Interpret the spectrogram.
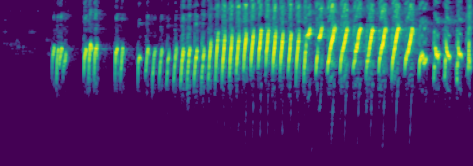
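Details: Horsfield's bush lark (branjangan) in a training recording for caged songbirds: a few separate chirps that speed into a long, even trill of sharp notes that climbs in pitch and then wavers.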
